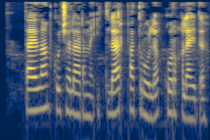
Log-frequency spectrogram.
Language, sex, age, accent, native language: Uzbek, female, 25-34, Toshkent shahri, Uzbek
